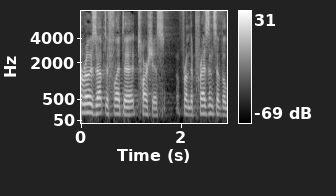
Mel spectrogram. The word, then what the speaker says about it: Tarshish: That's one of those words that you're like, how do you say that one? I actually Googled it. It's Tarshish.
